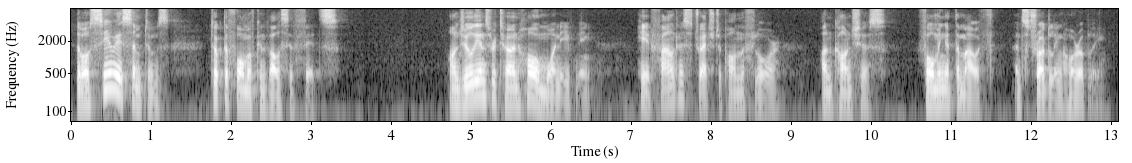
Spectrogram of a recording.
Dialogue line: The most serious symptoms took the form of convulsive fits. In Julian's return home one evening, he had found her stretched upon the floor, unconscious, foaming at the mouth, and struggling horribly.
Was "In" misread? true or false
true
